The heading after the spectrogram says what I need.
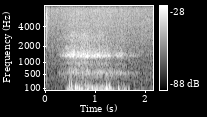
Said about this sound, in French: Prenez une profonde inspiration en gonflant le ventre et la poitrine. Soufflez en les laissant redescendre.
